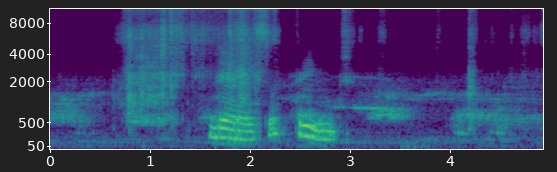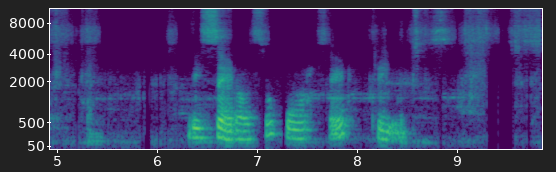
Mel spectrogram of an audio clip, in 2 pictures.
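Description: Paper rustles in a woman's hands.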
